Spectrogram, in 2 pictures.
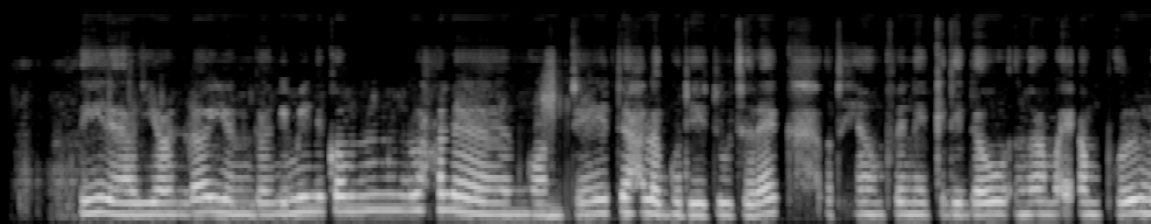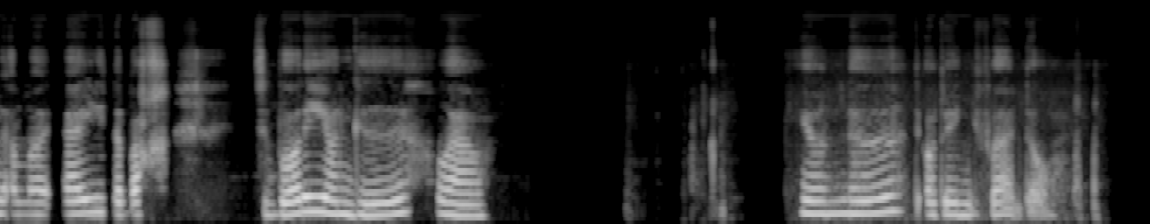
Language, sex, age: Wolof, female, 18-24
